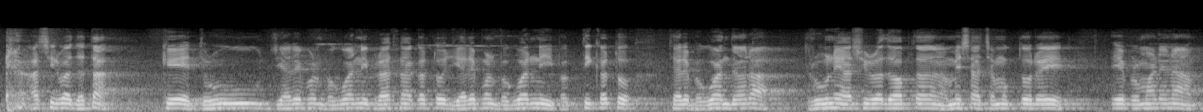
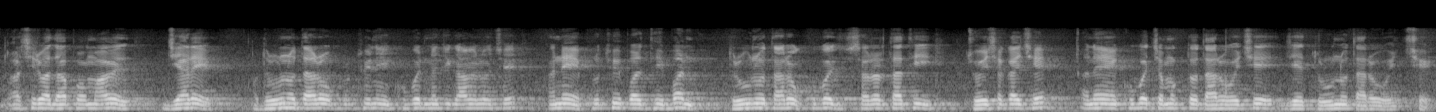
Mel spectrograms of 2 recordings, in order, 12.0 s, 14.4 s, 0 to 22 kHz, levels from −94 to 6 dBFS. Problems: background sounds at intervals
